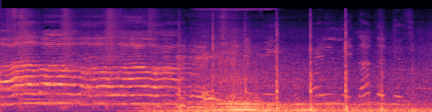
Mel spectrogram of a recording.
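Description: A toddler singing a long, drawn-out note for the first two and a half seconds or so. Then the low, steady rumble of a car cabin takes over, with a few sharp clicks.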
